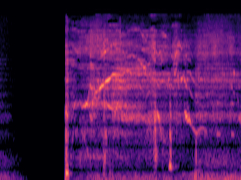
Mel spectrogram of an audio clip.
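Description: A microphone gets bumped by a blindfolded person after a moment of silence: a sudden heavy thump, then scattered knocks and rubbing with thin, high squealing tones sliding up and down. No one speaks.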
